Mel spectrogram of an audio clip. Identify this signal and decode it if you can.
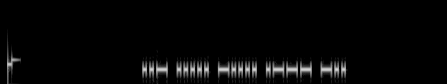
Morse code, heard as a keyed tone, about 34 wpm, 700 Hz. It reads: U56JD
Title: Five Challenging Letter-Number Combinations 35wpm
